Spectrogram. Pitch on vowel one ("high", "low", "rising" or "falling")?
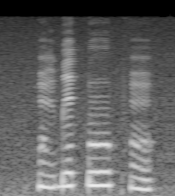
low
